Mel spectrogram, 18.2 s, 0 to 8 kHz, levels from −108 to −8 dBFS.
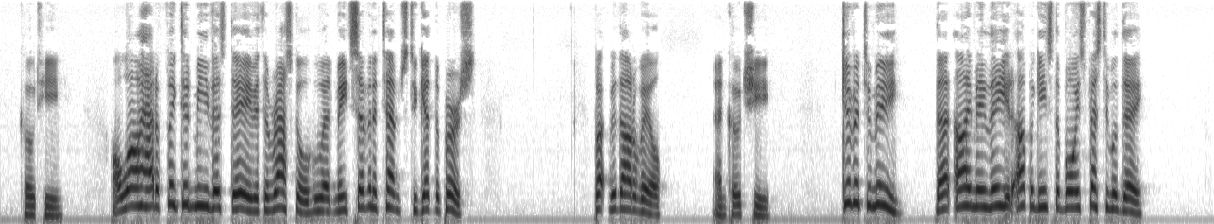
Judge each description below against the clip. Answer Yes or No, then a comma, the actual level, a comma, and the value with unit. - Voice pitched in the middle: No, high, 205 Hz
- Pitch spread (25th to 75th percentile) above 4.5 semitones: Yes, average, 5.1 semitones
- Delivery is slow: Yes, slow, 130 wpm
